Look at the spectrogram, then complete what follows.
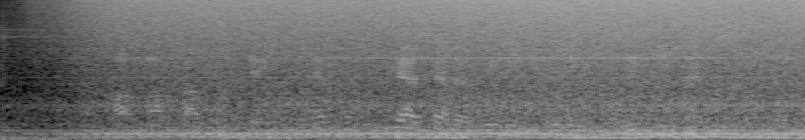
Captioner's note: reporter mumbling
